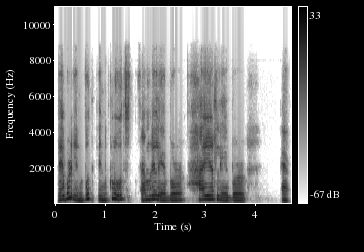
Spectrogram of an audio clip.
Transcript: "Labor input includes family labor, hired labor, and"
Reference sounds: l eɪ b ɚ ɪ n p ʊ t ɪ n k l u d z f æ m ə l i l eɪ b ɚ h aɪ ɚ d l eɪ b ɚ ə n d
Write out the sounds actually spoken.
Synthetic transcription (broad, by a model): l eɪ b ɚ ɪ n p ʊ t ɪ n k l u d s f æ m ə l i l eɪ b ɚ h aɪ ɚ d l eɪ b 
